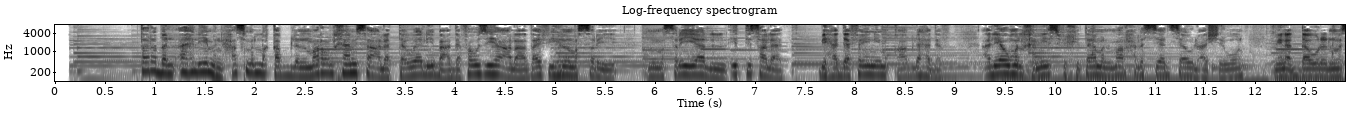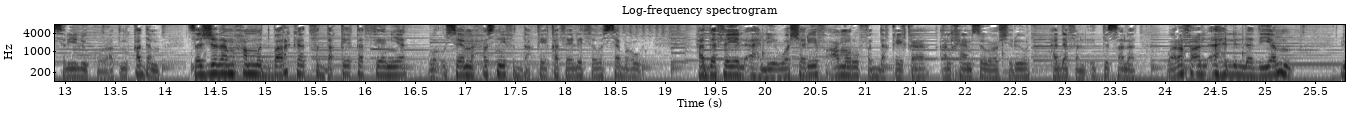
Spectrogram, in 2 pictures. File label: arabic boy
